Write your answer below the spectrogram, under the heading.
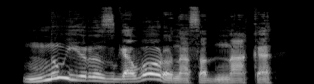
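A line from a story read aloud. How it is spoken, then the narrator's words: Parrot's wry snort. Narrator (Russian): хмыкнул попугай по кличке Кака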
